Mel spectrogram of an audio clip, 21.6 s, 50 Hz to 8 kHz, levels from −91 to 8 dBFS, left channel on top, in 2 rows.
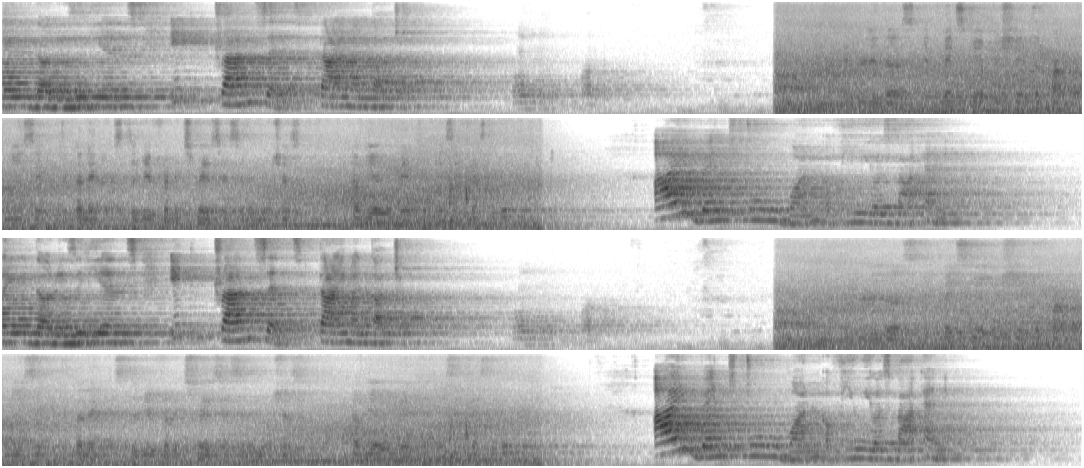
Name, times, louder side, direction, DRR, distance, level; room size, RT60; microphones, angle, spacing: voice 1, 0.0-4.2 17.3-20.3, right 2 dB, 55° right, 2 dB, 2.3 m, -26 dB
voice 2, 5.1-5.5 5.8-5.9 8.4-14.0 14.3-16.0, left 2 dB, 65° left, 1 dB, 2.6 m, -34 dB
sound 1, 7.7-16.2, left 2 dB, 35° left, 0.9 m, -32 dB
27.0 x 18.0 x 5.6 m, 2.8 s
head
